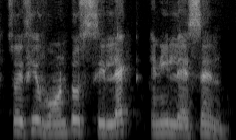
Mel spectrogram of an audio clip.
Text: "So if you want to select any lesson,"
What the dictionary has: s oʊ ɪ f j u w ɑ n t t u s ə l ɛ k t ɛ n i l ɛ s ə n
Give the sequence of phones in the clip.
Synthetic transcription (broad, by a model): s oʊ ɪ f j u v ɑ n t t u s ə l ɛ k t ɛ n i l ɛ s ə n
